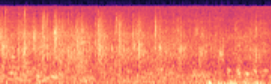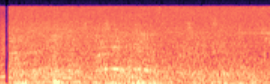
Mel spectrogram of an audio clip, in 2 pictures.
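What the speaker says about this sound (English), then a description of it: "A round of applause, please." Applause and crowd noise at a guard of honour parade for Otumfuo Osei Tutu II, a steady wash of clapping and murmuring from a large outdoor audience, broad and fairly loud throughout, with a brief shift in texture partway.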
